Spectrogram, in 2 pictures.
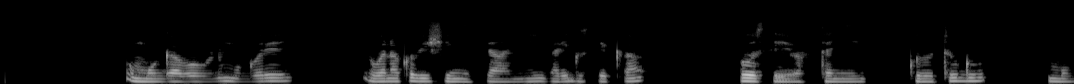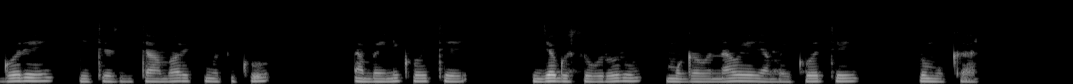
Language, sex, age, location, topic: Kinyarwanda, male, 50+, Huye, health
